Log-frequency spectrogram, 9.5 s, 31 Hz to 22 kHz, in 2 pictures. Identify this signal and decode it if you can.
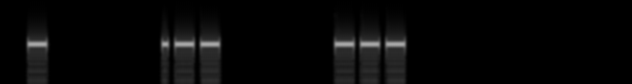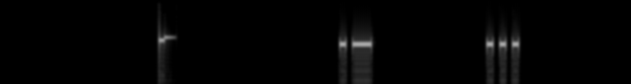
Morse code, heard as a keyed tone, about 25 wpm, spaced as for 9 wpm, 690 Hz. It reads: TWO AS
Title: 6x Character Spacing - Top 100 Words - 25wpm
